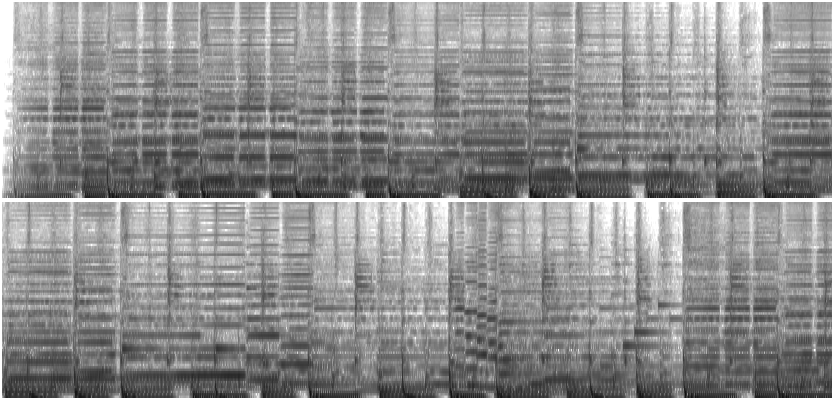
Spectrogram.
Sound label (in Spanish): balada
